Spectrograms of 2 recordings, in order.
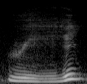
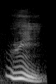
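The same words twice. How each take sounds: First: The syllable is said with the third tone. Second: The syllable is said with the fourth tone. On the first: It means to speak or talk. "상성은 이 중국식으로 발음을 하면은" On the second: It means to tell or inform someone. "거성으로 백화에서는 제사 성으로 발음을 하는"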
